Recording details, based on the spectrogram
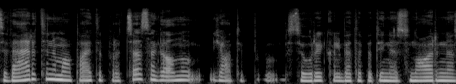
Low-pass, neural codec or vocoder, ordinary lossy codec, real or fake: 14.4 kHz; none; AAC, 64 kbps; real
